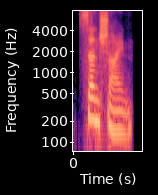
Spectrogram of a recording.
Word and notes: sunshine: Indian

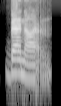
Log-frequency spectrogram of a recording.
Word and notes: banyan: Indian

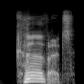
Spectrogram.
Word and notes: curvet: British English

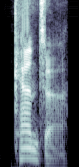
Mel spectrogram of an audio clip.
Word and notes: canter: British English

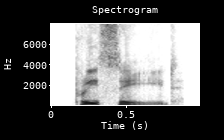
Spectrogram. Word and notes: precede: British English

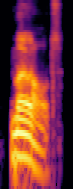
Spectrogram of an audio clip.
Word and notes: molt: British English

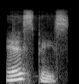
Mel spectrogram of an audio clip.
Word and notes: airspace: Indian

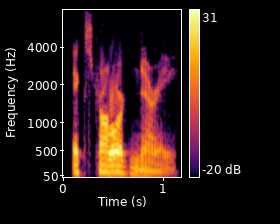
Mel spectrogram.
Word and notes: extraordinary: American English

